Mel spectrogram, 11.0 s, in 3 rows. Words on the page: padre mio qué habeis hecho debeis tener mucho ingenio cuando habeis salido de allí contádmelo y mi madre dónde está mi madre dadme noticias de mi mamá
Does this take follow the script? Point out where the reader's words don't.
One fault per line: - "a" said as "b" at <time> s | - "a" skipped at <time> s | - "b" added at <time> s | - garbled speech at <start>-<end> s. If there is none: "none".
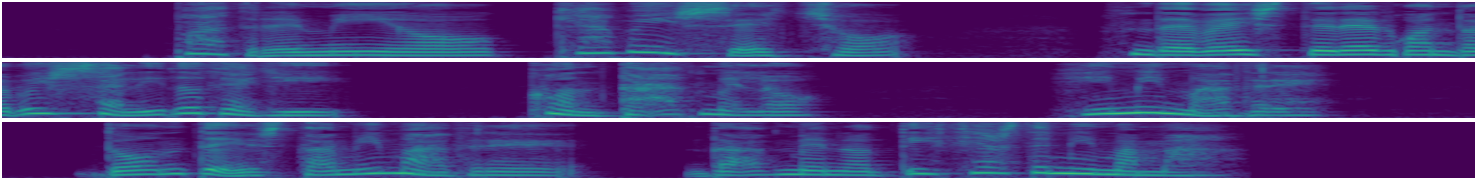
- "mucho ingenio" skipped at 3.5 s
